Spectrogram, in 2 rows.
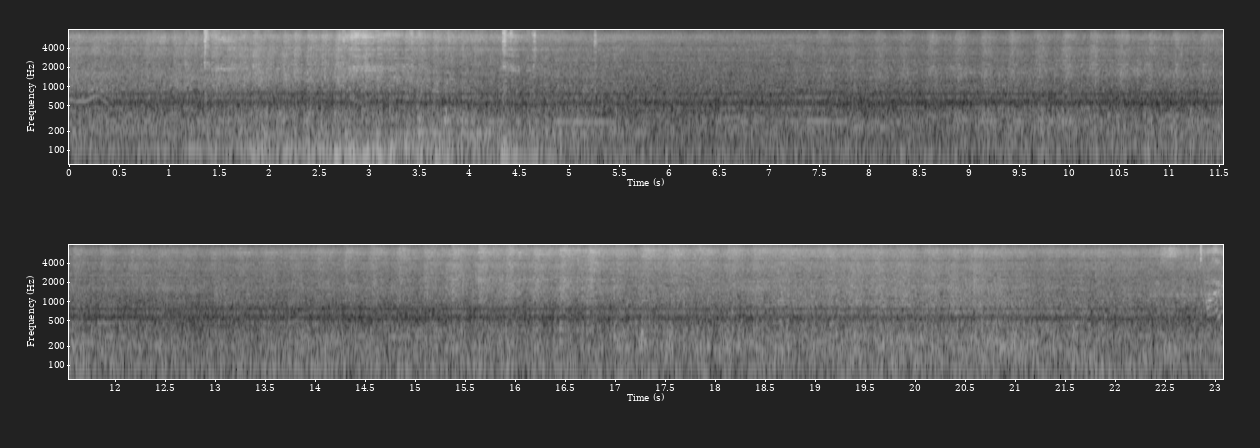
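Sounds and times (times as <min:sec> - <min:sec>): freight cars rumbling: 0:00.0 - 0:23.0.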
